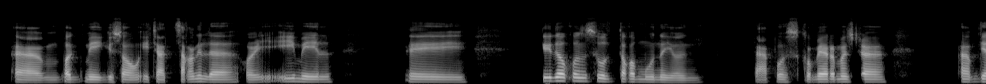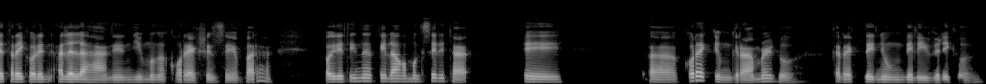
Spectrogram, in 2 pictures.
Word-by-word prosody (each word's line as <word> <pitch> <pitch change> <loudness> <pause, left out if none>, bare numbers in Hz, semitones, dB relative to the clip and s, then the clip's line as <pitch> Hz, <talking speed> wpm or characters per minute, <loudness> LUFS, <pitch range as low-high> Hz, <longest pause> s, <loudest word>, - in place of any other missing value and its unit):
um, 105 -1 +2
'pag 115 -2 +2
may 115 -1 +3
gusto 115 0 +1
akong 110 +1 -1
i-chat 110 -2 +1
sa 115 +1 +1
kanila 115 -3 +1
or 110 - +1
i - - -7 0.3
email, 120 -3 0 0.8
eh, 115 -2 0 0.7
kinokonsulta 150 -4 +3
ko 125 - +4
muna 115 -2 -2
'yon, 100 -1 -5 0.6
tapos 115 -1 -2
kung 120 0 -4
meron 120 0 +6
man - - -6
siya 120 -1 +2 0.8
um, 125 -1 +2
tina-try 125 -1 +3
ko 125 - +3
rin 125 -1 +1
alalahanin 110 -3 +3
'yong 115 0 -5
mga 110 - -3
corrections 110 -2 -1
na 105 -2 -1
'yun - - -22
para - - -1 0.5
pagdating 130 +4 +1
na 150 - -1
kailangan 140 -2 +2
kong 140 - -3
magsalita, 150 -6 0 0.6
eh, 120 -2 +1 0.9
ah, 110 -1 0
korek 180 +2 +2
'yung 110 -3 -4
grammar 110 +8 +1
ko, 105 -2 -6 0.4
korek 115 -1 -2
din 115 -1 +2
'yung 110 - -4
delivery 110 0 -1
ko. 100 -1 -9
115 Hz, 145 wpm, -26 LUFS, 110-125 Hz, 0.9 s, meron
